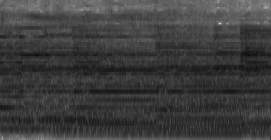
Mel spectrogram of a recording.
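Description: Live rock band playing a ballad in an arena, with strummed guitar to the fore, heard through the PA from within the crowd.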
